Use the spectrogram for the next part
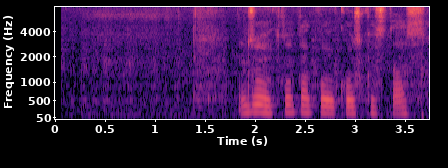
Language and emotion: Russian, neutral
